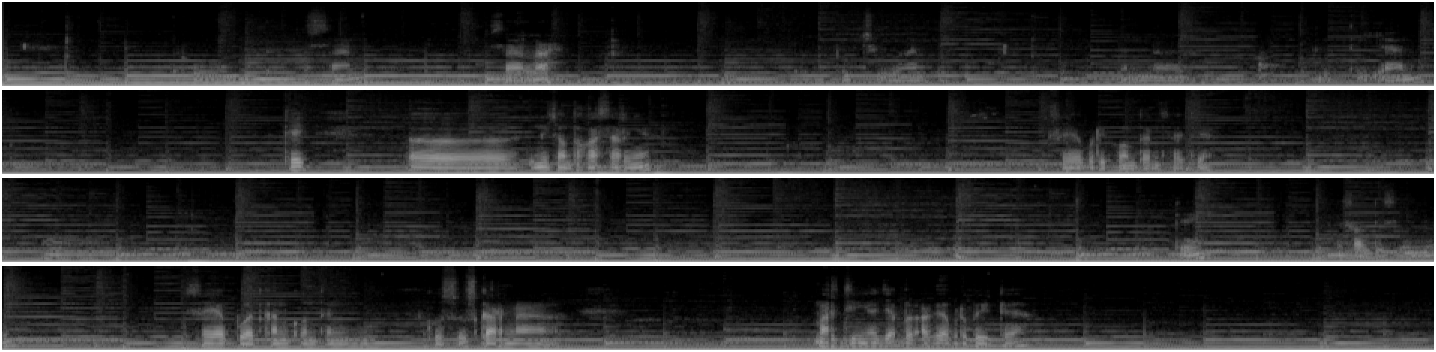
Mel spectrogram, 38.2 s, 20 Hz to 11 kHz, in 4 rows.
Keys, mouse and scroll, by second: 0.0-11.5 typing, 0.6 ctrl+shift+BackSpace, 4.2 Return, 13.0 click, 14.1 Return, 17.9 click, 19.7 ctrl+v, 24.9 click, 26.0 click, 28.5-29.8 drag, 31.3 click, 35.3 click, 37.7-38.1 typing.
